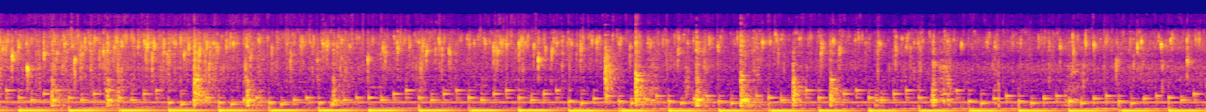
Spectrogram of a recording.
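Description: Onion and garlic sizzling as they sauté in hot oil in a wok, with a spatula scraping and knocking against the pan now and then. Background music with a steady low beat runs underneath.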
